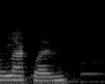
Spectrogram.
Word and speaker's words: Lachlan: Lachlan, is that correct? Yeah. Pronouncing? Yeah. So Lachlan, the last memory you had of him was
